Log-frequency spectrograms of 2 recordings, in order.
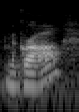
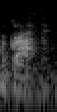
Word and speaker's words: McGrath: Okay, I'm probably going to pronounce this incorrectly because here in Ireland we would say McGrath, when in fact it's probably Pat McGrath. That's how you pronounce that here, just so you know.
